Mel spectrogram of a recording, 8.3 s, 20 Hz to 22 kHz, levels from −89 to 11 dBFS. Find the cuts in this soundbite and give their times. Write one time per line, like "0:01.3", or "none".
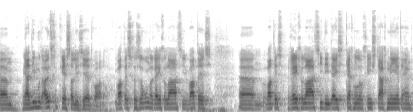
0:02.3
